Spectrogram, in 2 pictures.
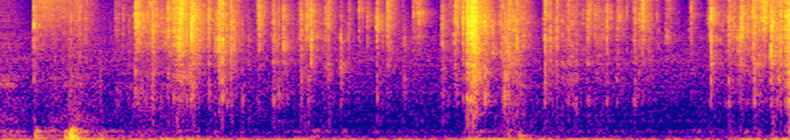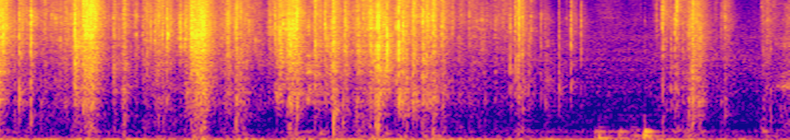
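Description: A foil trading-card pack wrapper crinkling and tearing as it is ripped open by hand. There is a dull knock about half a second in.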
